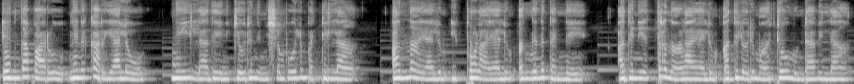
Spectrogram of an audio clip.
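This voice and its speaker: A woman voicing a gentle devoted young husband. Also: on the high side, steady tone, unhurried, soft background music. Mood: tender worry. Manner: pleading, tender concern.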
